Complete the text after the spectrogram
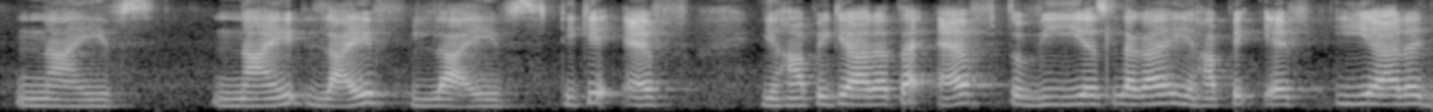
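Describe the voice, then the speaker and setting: A young woman teaching an English grammar lesson in Hindi-Urdu. She is patient, repeats examples and keeps asking if it is clear. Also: medium pitch, slight background noise. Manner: patient, keeps checking in with "clear?" and "theek hai".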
